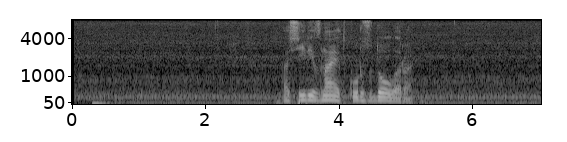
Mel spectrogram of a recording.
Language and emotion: Russian, neutral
